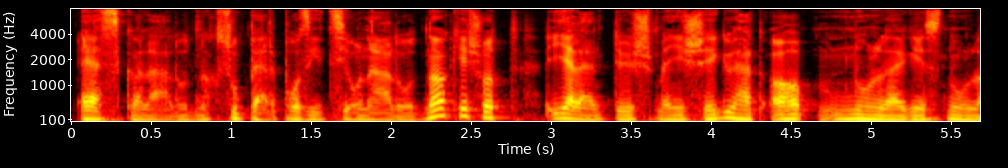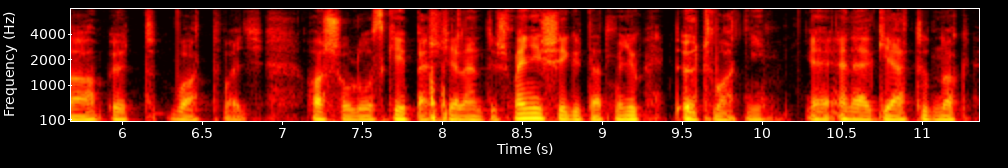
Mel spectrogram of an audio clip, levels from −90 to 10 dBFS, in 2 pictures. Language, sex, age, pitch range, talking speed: Hungarian, male, 30-49, 100-125 Hz, 110 wpm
